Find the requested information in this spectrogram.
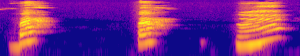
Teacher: Bunyi beh, peh, hanya dapat dihasilkan dengan merapatkan bibir, kedua bibir. Ini disebut dengan bilabial, kedua bibirnya rapat.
